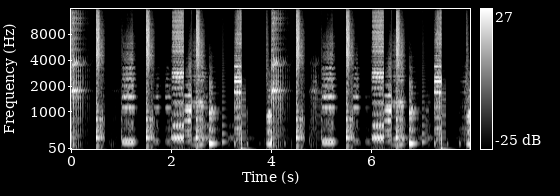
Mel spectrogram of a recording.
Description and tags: Massive Loop -33
Another weird experimental drumloop with a slight melodic touch created with Massive within Reaktor from Native Instruments. Mastered with several plugins within Wavelab.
